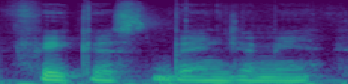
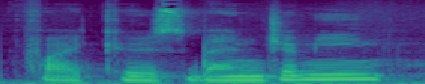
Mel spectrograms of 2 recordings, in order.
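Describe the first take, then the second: First: "Ficus" said softly as FEE-kus; FEE-kus pronunciation. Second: "Ficus" said as FYE-kus; FYE-kus pronunciation. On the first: Vlogger guessing the plant's name for viewers, "Ficus" as FEE-kus. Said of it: "if I'm wrong, please leave it". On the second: Vlogger naming her new plant, "Ficus" as FYE-kus. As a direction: say "Ficus" with a long eye vowel, FYE-kus. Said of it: "I'm just assuming it is". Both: Real, not acted.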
